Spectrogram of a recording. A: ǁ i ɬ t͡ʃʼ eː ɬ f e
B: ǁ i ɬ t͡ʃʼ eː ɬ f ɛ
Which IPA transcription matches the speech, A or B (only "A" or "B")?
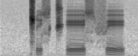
A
